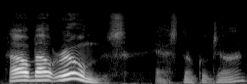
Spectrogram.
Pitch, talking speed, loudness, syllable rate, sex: 140 Hz, 145 wpm, -13 LUFS, 4.5 syllables/s, male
